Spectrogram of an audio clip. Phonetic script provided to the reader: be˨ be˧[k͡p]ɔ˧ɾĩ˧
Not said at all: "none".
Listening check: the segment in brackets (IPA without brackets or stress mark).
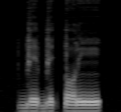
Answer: k͡p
